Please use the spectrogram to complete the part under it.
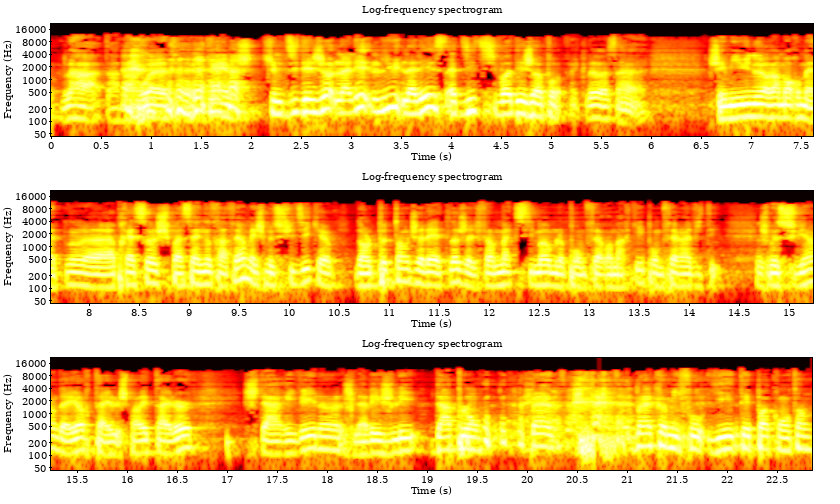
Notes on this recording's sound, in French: Enregistré devant public au Festival Zoofest 2017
